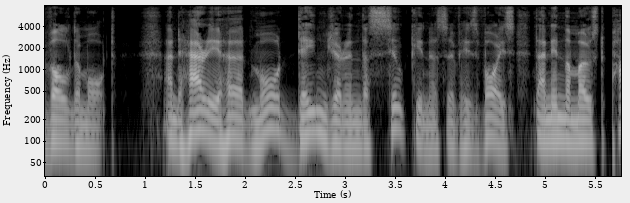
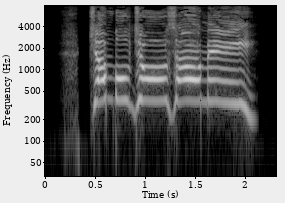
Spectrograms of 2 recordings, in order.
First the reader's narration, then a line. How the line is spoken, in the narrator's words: he shouted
